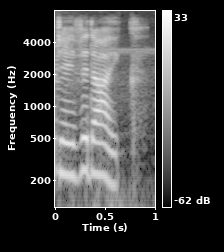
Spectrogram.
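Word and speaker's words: Icke: pronounce this name correctly what is it again david ike oh david ike okay you didn't have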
